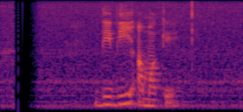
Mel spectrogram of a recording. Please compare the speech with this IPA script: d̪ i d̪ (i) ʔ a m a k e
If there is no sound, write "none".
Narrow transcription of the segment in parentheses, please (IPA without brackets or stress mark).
i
